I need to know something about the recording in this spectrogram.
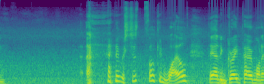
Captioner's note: laughs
